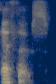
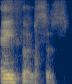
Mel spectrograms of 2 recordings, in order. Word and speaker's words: ethos: And that's where what we call ethos, okay? Or athos, however you want to pronounce it, athos or ethos, okay?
